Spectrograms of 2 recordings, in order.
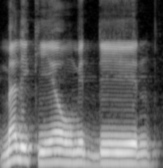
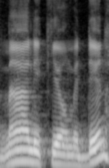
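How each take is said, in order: First: The first vowel of Maliki is kept short. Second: The first vowel of Maliki is drawn out long. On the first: This follows another recognised reading tradition. "bisa dibaca pendek" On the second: This follows one recognised reading tradition. "bisa Maliki yaumiddin, Hafiz an Asim"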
